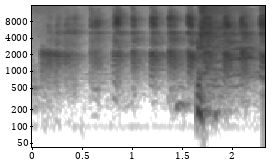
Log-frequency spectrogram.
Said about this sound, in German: Quaken, kann sie.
